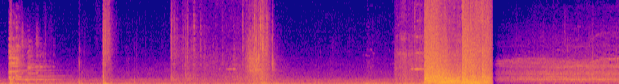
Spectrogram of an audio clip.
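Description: A body slams down hard onto the floor.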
